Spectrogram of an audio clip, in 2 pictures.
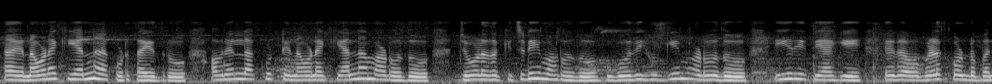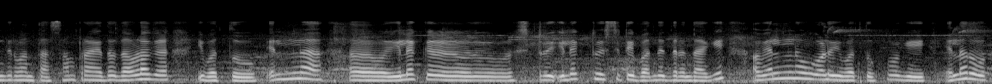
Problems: none marked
